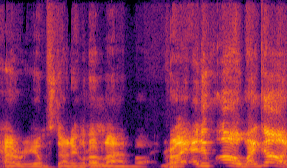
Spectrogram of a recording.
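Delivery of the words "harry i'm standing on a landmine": deep voice, full of power. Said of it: "so much power in that voice".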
